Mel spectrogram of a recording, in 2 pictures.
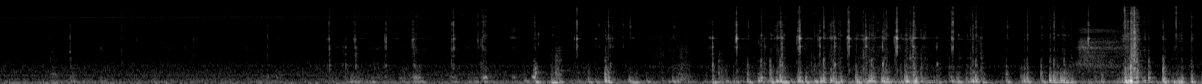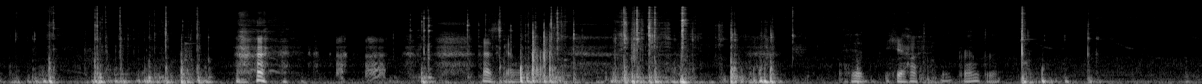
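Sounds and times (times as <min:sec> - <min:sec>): crimping press clicking and clanking: 0:03.3 - 0:14.2, 0:16.0 - 0:20.0.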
